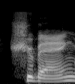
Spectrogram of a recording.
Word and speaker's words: Shebang: titled after the character shebang or she bang depending on as we learn in our little talk with Len uh you know depending on your prerogative how you want to pronounce it you know it's kind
